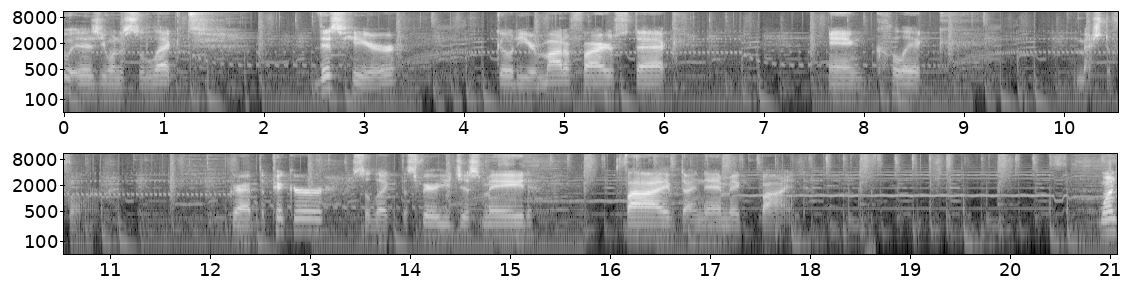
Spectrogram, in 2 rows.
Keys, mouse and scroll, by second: 0.7 right click, 1.1 right click, 4.4-9.8 drag, 10.6 click, 15.7 click, 19.3 click.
